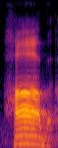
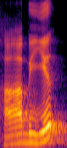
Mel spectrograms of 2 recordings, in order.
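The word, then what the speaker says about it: ܚܘܒܐ: ഈ പദം ഹാബ്, ഹാബിയ് എന്ന് വായിക്കേണ്ട ഹാബ്. ഇനി നമുക്ക് കുറച്ച് നമ്മളിപ്പോൾ പഠിച്ച 10 അക്ഷരങ്ങൾ ഉപയോഗിച്ചുള്ള ഏതാനും വാക്കുകൾ ഒന്ന് വായിച്ച് പരിശീലിക്കാം. വായനാ പരിശീലനം. ഉ എന്ന സ്വരത്തിന് ശേഷം വരുന്ന വാവ് ഉച്ചരിക്കുന്നില്ല.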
